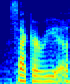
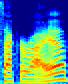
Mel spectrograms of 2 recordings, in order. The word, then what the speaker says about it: Zacharia: can call me Zach Zacharia sorry I'm so used to it being pronounced Zachariah but that's okay judging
